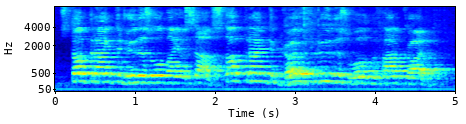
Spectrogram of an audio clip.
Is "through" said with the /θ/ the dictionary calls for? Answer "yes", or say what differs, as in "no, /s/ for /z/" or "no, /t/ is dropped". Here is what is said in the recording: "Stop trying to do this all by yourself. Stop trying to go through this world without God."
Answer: yes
